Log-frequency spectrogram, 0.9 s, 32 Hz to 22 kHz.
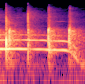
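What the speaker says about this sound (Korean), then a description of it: "7년째가 됐으니까 박수 한번 쳐야겠다" Four sharp, evenly spaced hand claps ring out up close during a counselling talk session, over a faint steady tone.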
